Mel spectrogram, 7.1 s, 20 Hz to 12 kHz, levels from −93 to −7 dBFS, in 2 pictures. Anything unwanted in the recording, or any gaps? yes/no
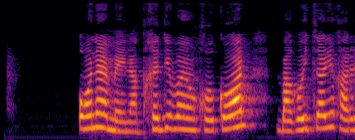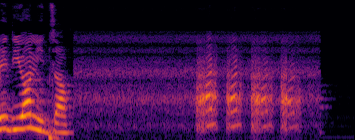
yes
